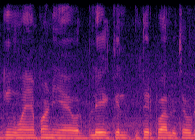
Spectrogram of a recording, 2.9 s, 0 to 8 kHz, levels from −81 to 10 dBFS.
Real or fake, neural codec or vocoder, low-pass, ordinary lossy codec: real; none; none; none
